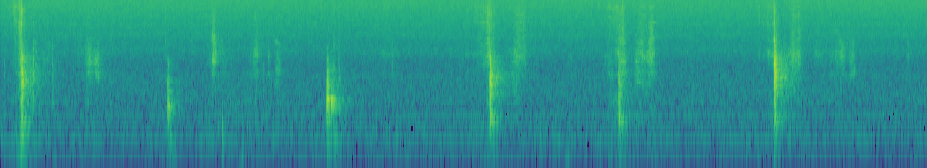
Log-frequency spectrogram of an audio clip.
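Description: Kitchen knife cutting a red bell pepper on a plastic cutting board: about six separate knocks, one every second and a half or so.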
